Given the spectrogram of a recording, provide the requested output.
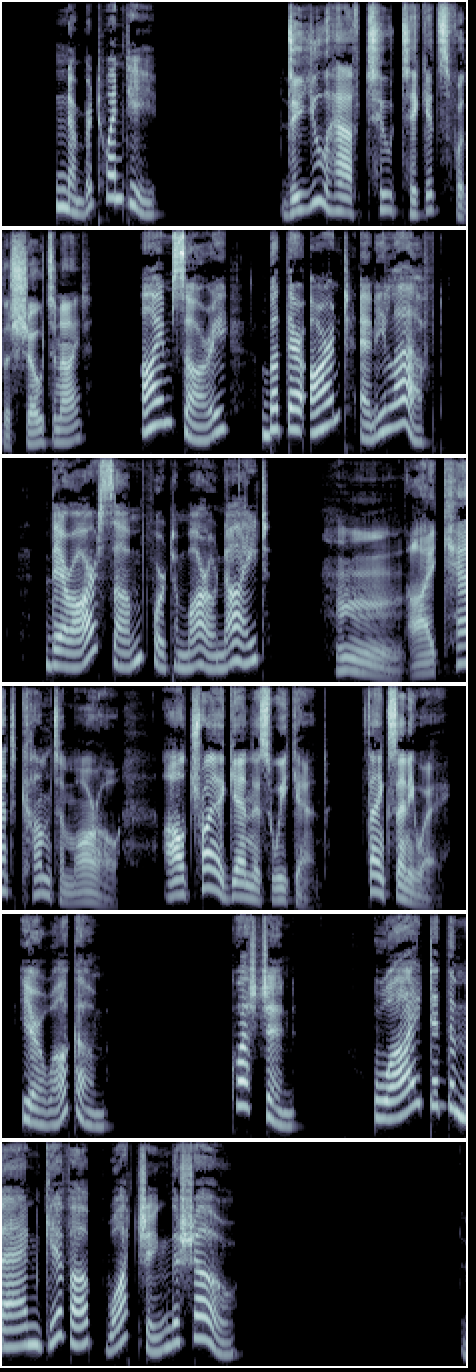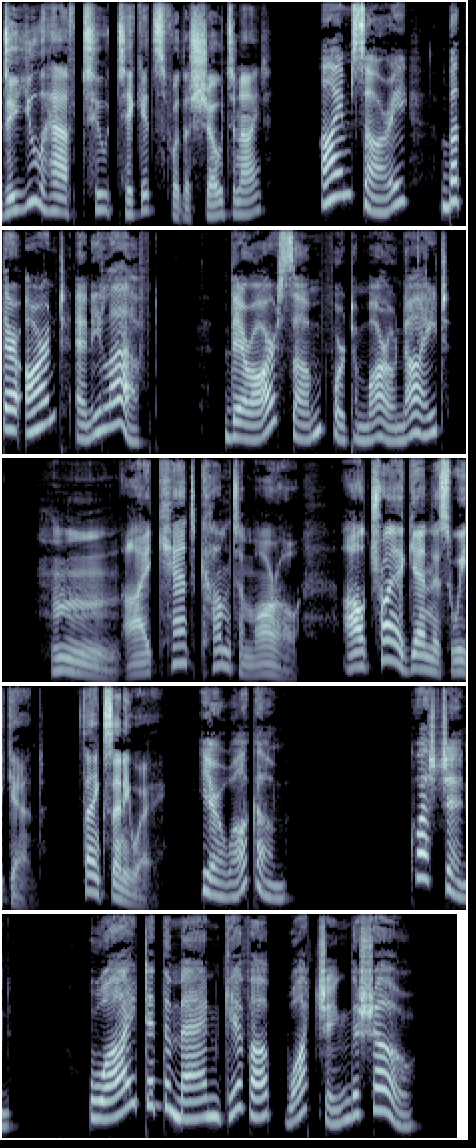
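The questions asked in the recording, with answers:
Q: Why did the man give up watching the show?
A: Because there were no tickets left for tonight and he can't come tomorrow.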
